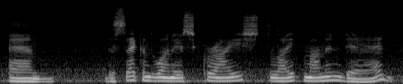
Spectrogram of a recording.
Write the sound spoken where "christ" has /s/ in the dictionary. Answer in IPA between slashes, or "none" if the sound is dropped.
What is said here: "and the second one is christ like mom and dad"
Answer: /ʃ/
